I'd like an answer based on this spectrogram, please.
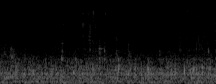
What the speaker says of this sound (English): Now we're going to bring this to a boil and simmer it for 10 minutes.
